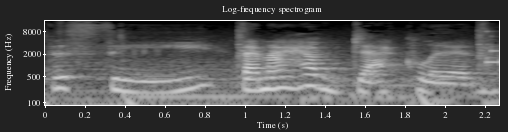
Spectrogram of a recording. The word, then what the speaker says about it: Declan: irish god of the sea then i have declan spell d-e-c-k-l-a-n or you can do d-e-c-l-a-n now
